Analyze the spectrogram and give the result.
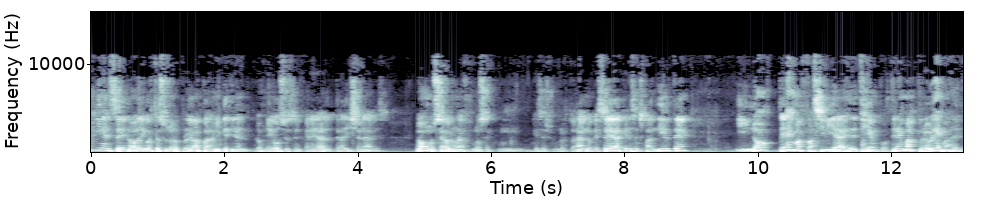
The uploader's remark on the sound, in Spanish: Audio extraído de reunión de equipo Mega Red, Bs As.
